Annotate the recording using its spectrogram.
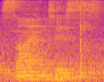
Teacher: if you speak it quickly and casually, you can easily say scientists, missing out the T. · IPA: ˈsaɪəntɪss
